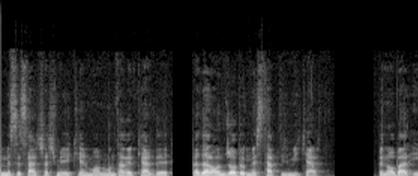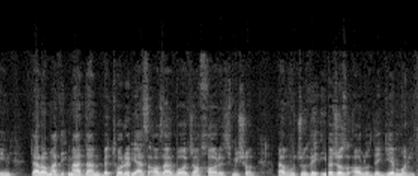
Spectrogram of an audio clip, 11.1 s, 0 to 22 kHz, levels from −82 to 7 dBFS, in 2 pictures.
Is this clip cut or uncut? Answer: cut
